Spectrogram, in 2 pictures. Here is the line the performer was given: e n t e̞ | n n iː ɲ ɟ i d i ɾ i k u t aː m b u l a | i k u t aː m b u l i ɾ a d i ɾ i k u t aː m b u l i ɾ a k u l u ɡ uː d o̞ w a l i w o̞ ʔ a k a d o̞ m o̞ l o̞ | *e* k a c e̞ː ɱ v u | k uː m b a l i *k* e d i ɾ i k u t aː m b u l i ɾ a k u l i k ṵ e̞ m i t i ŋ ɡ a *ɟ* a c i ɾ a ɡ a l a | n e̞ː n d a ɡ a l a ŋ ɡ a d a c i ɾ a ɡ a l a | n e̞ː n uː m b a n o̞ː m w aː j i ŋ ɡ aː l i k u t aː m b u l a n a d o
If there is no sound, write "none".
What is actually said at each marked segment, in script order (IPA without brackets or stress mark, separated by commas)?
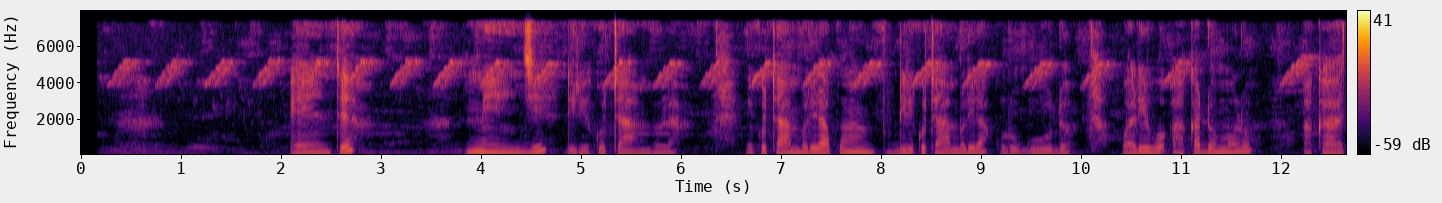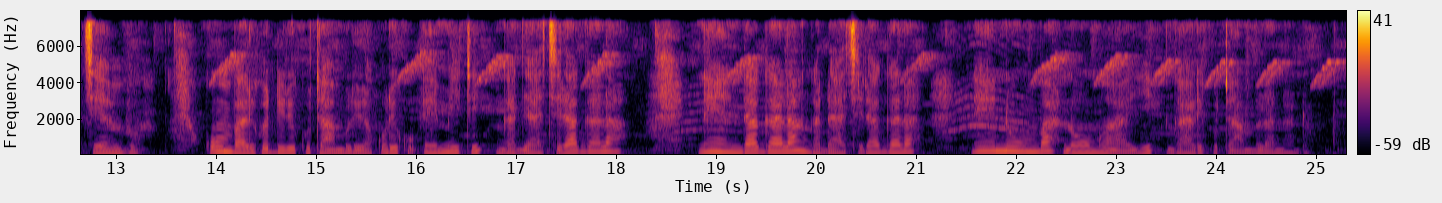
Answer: a, k, ɟ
